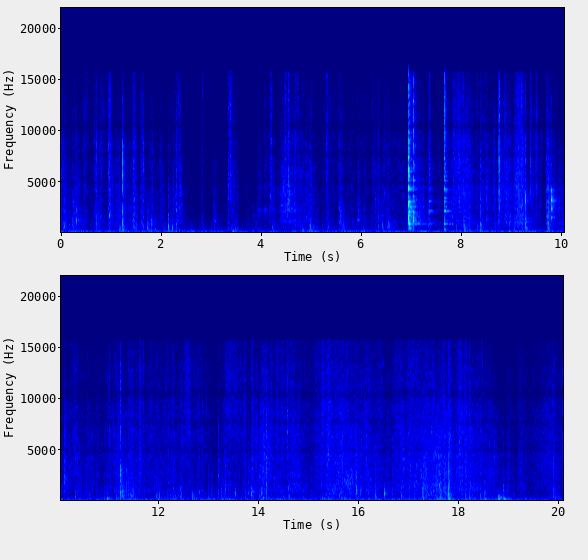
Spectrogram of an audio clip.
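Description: Puppies playing on a hard floor: many small claw clicks and scrabbling, with a fabric play tunnel rustling. A sharp knock with a brief ring about seven seconds in is the loudest sound.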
